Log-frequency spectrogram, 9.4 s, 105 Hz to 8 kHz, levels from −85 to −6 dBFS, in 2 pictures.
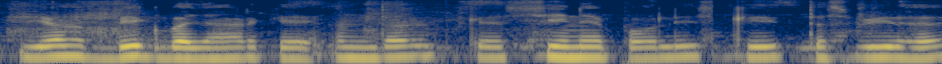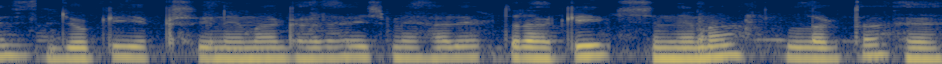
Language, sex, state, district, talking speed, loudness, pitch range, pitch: Hindi, male, Bihar, Muzaffarpur, 155 wpm, -31 LUFS, 165-175 Hz, 170 Hz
